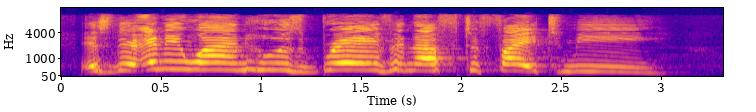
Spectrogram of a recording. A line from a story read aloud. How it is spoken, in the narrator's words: called out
